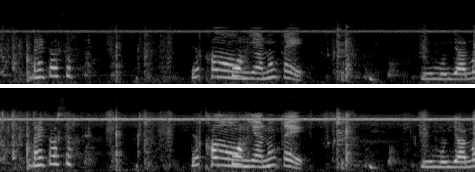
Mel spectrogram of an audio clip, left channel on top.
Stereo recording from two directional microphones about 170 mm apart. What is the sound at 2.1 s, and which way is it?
Speech, 40° right (ahead or behind).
